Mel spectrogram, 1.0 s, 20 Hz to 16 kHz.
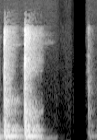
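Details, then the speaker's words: Two quick drummed knocks then a faint third tap, a vocal/drummed imitation of diastolic extra heart sounds (S3/S4 gallop) during filling phase, distinct from a murmur. "notice those extra sounds are not the same as a murmur they're called extra sounds now they occur during diastole during the filling phase okay"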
